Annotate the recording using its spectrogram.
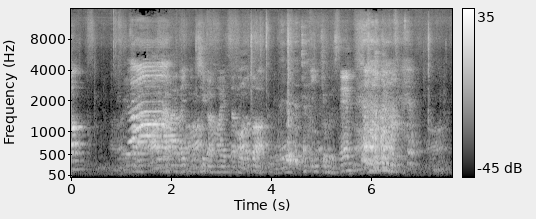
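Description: Drums are played by a live band.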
